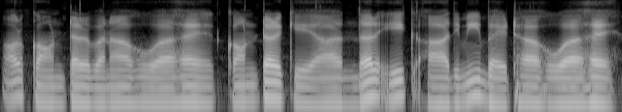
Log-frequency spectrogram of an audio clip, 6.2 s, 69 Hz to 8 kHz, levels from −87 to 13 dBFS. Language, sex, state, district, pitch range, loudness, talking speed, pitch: Hindi, male, Jharkhand, Ranchi, 100-110 Hz, -20 LUFS, 125 wpm, 105 Hz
